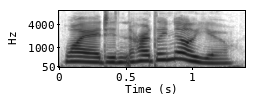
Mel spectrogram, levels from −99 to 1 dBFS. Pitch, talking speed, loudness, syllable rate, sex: 235 Hz, 260 wpm, -14 LUFS, 5.5 syllables/s, female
